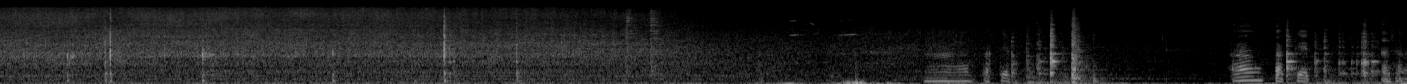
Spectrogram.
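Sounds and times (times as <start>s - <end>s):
chicken sizzling in hot oil: 0.0s - 7.4s.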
